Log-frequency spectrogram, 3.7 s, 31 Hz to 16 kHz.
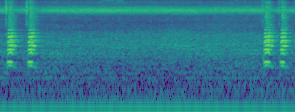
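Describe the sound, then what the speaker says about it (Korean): A short double honk from the electric horn of a 2019 MAN 460-horsepower dump truck sounds at the start and again at the end, over a steady low engine hum. "귀엽게 빵빵거리고"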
